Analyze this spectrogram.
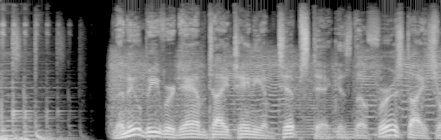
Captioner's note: upbeat music; voiceover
